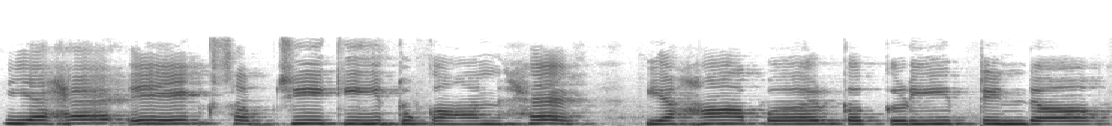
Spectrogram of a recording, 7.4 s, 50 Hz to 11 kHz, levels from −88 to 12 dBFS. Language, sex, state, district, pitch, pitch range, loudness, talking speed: Hindi, female, Rajasthan, Jaipur, 280 Hz, 275-295 Hz, -11 LUFS, 90 wpm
